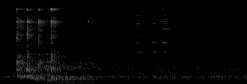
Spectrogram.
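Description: Light clicks and small rattles of little objects being handled close to the microphone: a quick cluster about a quarter second in, then a few more clicks about a second and a half in.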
